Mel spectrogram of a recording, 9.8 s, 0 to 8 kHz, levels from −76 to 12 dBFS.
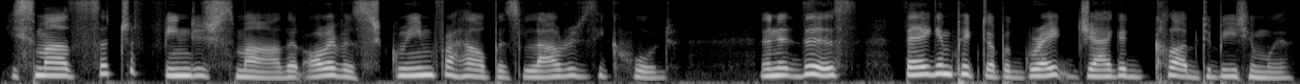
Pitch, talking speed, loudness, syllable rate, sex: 190 Hz, 185 wpm, -17 LUFS, 4.4 syllables/s, female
